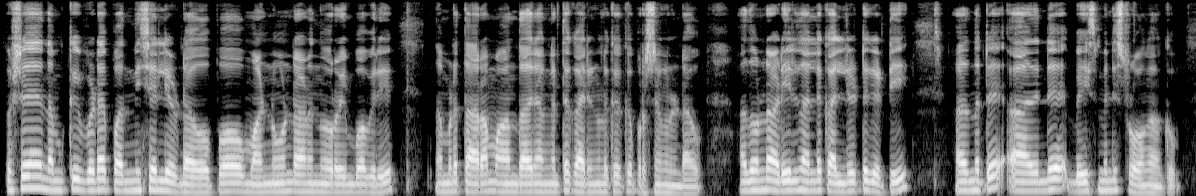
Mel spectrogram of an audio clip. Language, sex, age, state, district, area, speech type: Malayalam, male, 45-60, Kerala, Palakkad, rural, spontaneous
